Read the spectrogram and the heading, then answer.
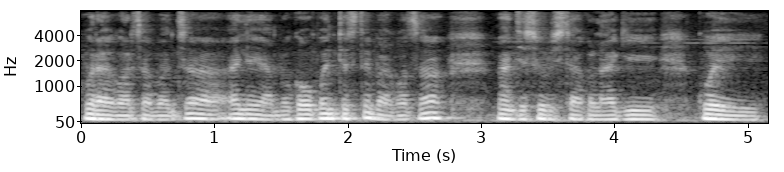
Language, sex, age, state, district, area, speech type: Nepali, male, 30-45, West Bengal, Darjeeling, rural, spontaneous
